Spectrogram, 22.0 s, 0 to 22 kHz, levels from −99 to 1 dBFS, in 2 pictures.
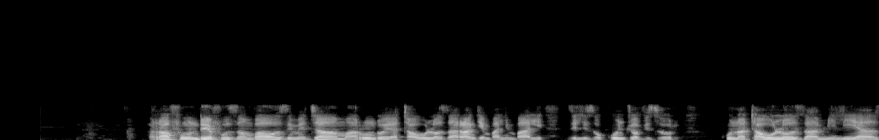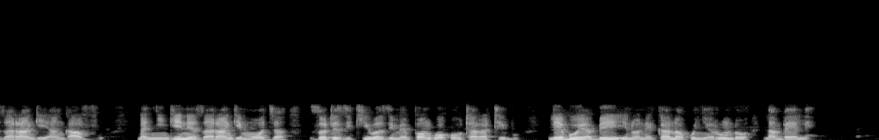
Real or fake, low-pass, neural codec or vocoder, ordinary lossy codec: real; 5.4 kHz; none; Opus, 64 kbps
